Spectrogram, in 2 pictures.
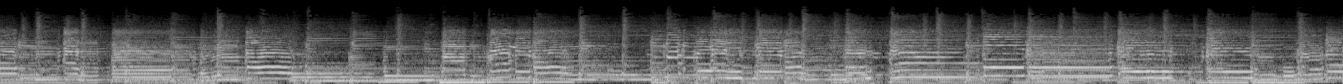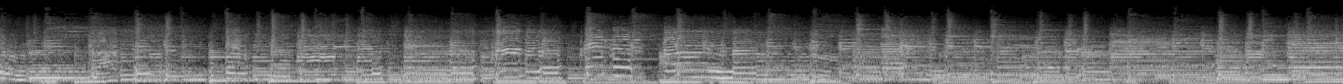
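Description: Rock band playing live in an instrumental guitar solo: a lead electric guitar plays bending, sustained notes over bass, drums and rhythm guitar.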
